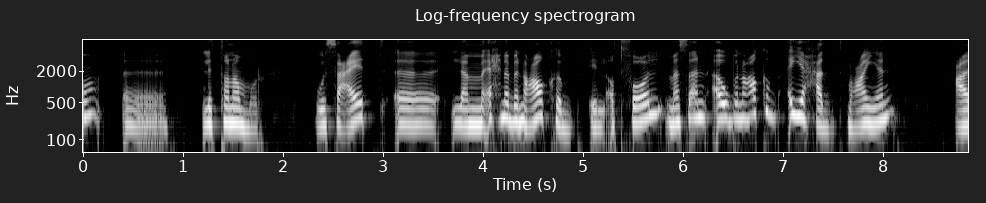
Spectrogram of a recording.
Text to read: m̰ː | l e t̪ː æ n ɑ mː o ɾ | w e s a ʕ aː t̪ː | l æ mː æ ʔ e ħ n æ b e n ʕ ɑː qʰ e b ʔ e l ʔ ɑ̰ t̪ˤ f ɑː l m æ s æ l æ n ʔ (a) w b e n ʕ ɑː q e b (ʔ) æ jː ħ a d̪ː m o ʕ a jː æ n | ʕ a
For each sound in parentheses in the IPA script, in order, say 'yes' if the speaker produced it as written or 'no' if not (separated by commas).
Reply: no, yes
